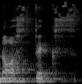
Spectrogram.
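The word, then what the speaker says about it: Gnostics: फिर उसके बाद है नॉस्टिक्स, इसमें भी जी साइलेंट है जी, possessing intellectual और एजोटेरिक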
